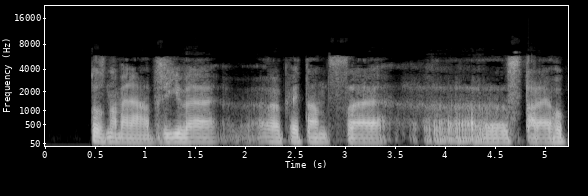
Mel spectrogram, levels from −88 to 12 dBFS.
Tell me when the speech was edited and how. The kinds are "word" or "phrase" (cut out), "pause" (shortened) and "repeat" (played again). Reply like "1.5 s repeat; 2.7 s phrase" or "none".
2.4 s word

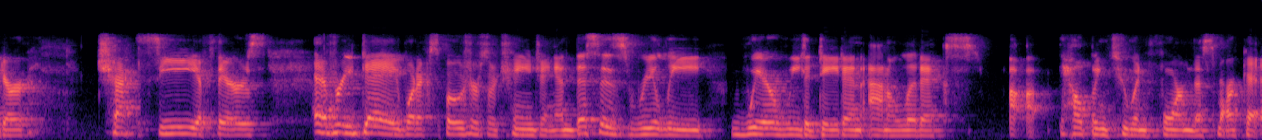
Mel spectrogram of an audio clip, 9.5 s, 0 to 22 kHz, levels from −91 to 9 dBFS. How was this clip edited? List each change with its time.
1.0 s word; 2.3 s word; 5.4 s pause; 6.0 s word

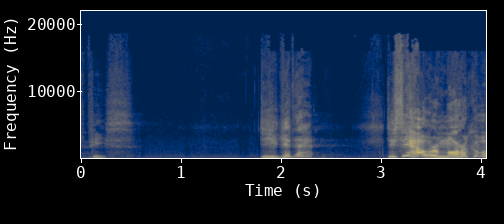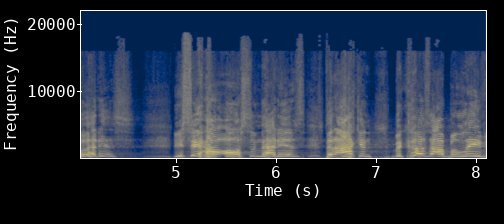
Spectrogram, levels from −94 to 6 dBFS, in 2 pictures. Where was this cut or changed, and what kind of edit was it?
none

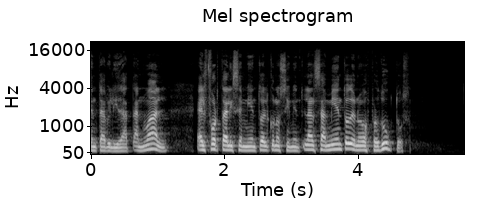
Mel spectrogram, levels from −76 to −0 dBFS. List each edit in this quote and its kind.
3.1 s phrase

